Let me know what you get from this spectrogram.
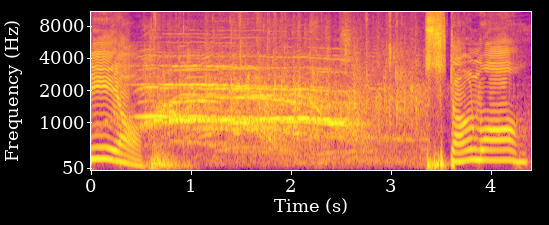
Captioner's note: audience cheering; audience applauding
